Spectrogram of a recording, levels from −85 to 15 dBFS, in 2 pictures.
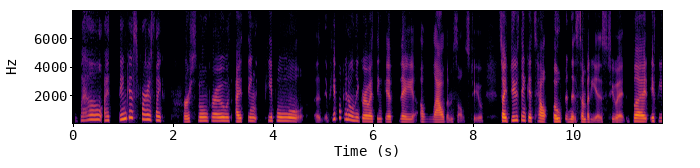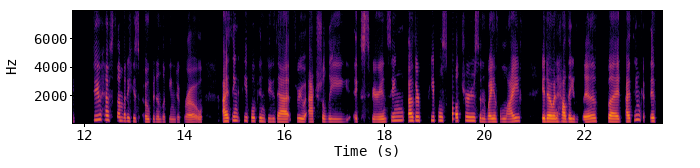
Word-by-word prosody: Well, 320 +3 -2
I 275 +1 -4 0.2
think 370 +6 +2
as 460 +1 +1
far 350 -7 -3
as, 325 -3 0
like, 275 -4 -2 0.4
personal 245 +6 -2
growth, 240 0 +1
I 210 0 +2
think 240 -2 -3 0.2
people, 245 - 0 0.3
uh, - - -12
th - - -23
people 380 +5 -4
can 345 -4 -4
only 270 -6 -1
grow, 205 -2 +2
I 190 - +3
think, 190 +1 -12
if 180 -1 -2
they 180 -2 -2
allow 170 -2 -1
themselves - - -18
to, 445 +2 -15 0.3
so 245 - +7
I - - +10
do 275 +4 -1
think 275 -2 -5
it's 230 -1 +2
how 200 -4 +2
open 200 -2 +3
that 175 - -3
somebody 175 -3 -4
is - - -10
to 395 +5 -6
it. - - -4
But 205 -1 +6
if 230 - 0
you 225 - -14 0.4
do 310 +2 0
have 305 -2 +2
somebody 235 -2 -1
who's 210 -2 -7
open 185 0 -3
and 175 0 -8
looking 175 0 -13
to 165 - -13
grow, 170 0 -1 0.4
I 215 +2 +8
think 260 0 -5
people 240 -2 -2
can 225 -2 -3
do 200 0 -9
that 185 -2 +4
through 200 -3 +1
actually 185 - -5
experiencing 255 - -4
other 255 +1 +6 0.2
people's 265 -1 -3
cultures 250 +1 +2
and 195 -3 -4
way 195 0 +4
of 200 - -1
life, 195 +5 -1 0.4
you 210 - +10
know, 205 -1 +9
and 200 - +5
how 200 +1 +5
they 200 -2 +1 0.2
live, 200 +5 +4 0.2
but 195 -2 +7
I 205 - +6
think 315 +6 -6 0.2
if 225 0 +4
220 Hz, 190 wpm, -24 LUFS, 190-265 Hz, 0.4 s, I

